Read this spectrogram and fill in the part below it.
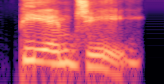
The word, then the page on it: PMG: Indian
